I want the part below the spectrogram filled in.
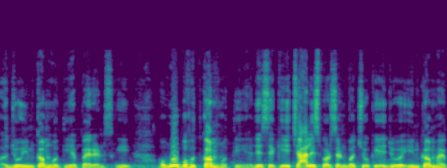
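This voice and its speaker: A middle-aged man giving a measured news commentary from a newsroom desk, reading figures from notes, with frequent "uh" fillers. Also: medium pitch. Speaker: news analyst. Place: newsroom office, indoors.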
